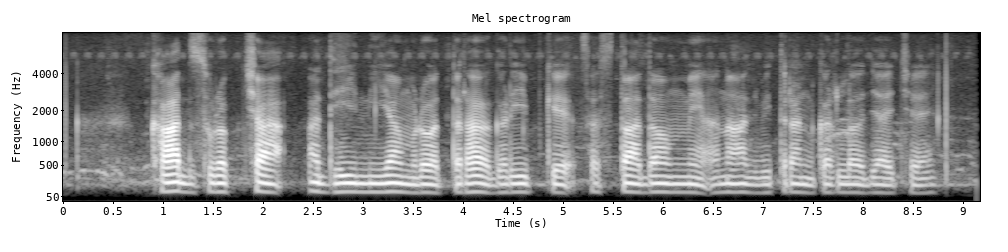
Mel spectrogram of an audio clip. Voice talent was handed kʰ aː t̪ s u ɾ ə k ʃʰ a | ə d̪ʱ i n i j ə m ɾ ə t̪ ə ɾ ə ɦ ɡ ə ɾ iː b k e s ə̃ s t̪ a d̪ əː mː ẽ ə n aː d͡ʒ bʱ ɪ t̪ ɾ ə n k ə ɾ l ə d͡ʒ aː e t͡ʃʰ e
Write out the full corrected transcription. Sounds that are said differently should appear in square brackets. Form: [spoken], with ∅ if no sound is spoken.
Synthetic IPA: kʰ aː [d̪] s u ɾ ə k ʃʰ a | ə d̪ʱ i n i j ə m ɾ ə t̪ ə ɾ ə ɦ ɡ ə ɾ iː b k e s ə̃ s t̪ a d̪ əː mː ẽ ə n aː d͡ʒ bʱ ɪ t̪ ɾ ə n k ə ɾ l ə d͡ʒ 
